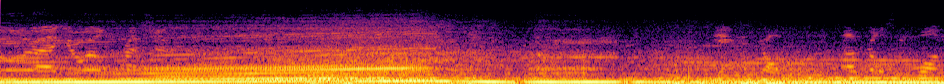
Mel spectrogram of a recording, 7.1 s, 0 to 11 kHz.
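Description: A classic Mini Cooper S MK1 engine runs loud and close, revving up with a rising pitch before dropping back to a rough, steady idle that carries on to the end.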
